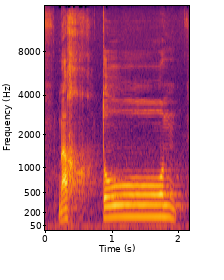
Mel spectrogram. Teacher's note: kha sukun, dialirkan suaranya dan juga nafasnya, dan dia huruf tebal. Makhtum, naikkan pangkal lidahnya.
